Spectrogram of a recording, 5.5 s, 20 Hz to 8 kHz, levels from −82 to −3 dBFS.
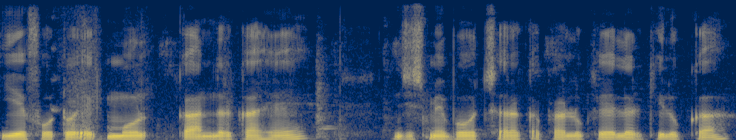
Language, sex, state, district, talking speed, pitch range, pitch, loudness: Hindi, male, Arunachal Pradesh, Papum Pare, 185 wpm, 90-95 Hz, 95 Hz, -21 LUFS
